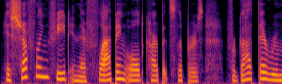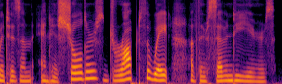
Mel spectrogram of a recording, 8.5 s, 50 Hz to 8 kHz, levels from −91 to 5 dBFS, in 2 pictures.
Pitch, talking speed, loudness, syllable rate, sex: 195 Hz, 155 wpm, -19 LUFS, 4.4 syllables/s, female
